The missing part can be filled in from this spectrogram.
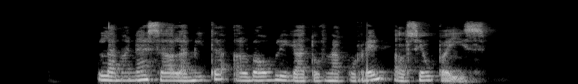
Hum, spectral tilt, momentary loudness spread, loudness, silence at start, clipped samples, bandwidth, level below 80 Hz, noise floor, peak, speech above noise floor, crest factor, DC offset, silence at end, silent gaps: none; -5 dB/octave; 5 LU; -20 LUFS; 1 s; under 0.1%; 8 kHz; -56 dBFS; -86 dBFS; -6 dBFS; 66 dB; 16 dB; under 0.1%; 0.95 s; none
